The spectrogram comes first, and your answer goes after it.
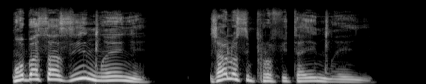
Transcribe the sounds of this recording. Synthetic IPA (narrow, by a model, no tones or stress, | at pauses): ŋɔɓasaziːŋ͡ǀʱɛɲɛ | nd͡ʒʱalɔsipʰrofitʰaiŋ͡ǀʱɛːɲɛ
